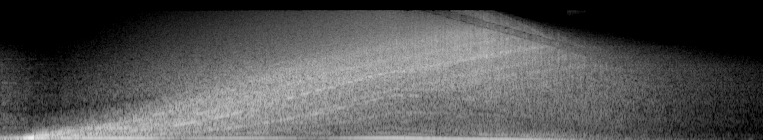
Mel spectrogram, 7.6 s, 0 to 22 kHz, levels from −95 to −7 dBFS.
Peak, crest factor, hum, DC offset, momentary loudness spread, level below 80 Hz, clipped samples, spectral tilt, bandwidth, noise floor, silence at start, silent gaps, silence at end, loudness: -10 dBFS; 16 dB; none; under 0.1%; 12 LU; -34 dBFS; under 0.1%; -2.5 dB/octave; 16 kHz; -66 dBFS; 0 s; none; 1.25 s; -24 LUFS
